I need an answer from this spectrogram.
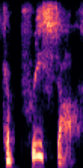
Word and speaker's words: Kaprizov: Yes, we did get the pronunciation correct. It is Kaprizov.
